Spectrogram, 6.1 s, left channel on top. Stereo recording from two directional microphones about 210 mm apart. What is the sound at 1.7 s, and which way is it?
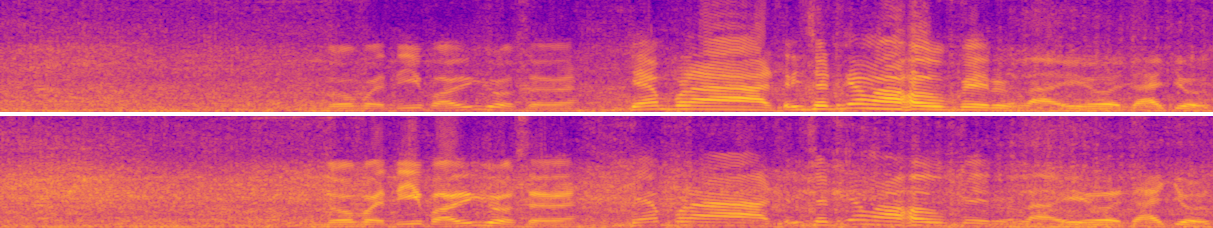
Speech, 5° left (ahead or behind).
